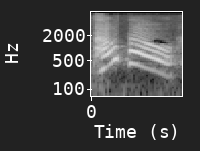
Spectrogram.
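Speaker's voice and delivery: high call down the tree; shouting. A narrator's reading. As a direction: call out to check on him. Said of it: "Pout shouted".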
